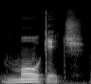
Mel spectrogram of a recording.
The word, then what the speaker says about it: mortgage: Notice the pronunciation as well is mortgage, because it is written mortgage, but that's not what we say. We say mortgage.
